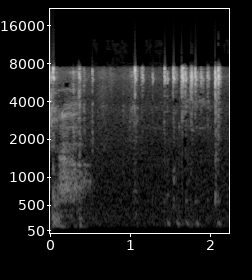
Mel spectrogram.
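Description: Computer keyboard keys clicking: a quick run of keystrokes in the second half as a terminal command is deleted and retyped.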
